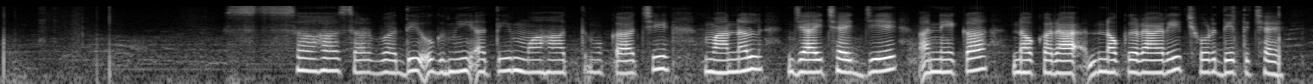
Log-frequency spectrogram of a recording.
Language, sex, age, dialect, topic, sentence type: Maithili, female, 25-30, Eastern / Thethi, banking, statement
